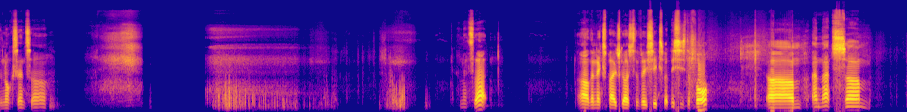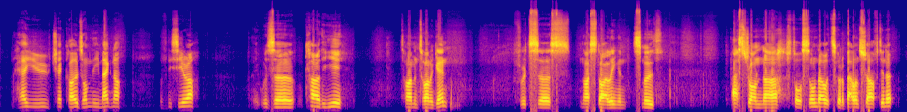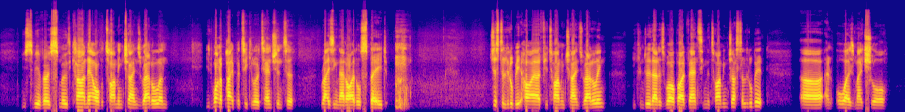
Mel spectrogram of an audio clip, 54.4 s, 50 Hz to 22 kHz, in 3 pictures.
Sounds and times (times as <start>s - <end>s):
Speech: 0.0s - 1.0s, 9.2s - 9.8s, 11.5s - 14.2s, 14.8s - 17.4s, 18.4s - 20.6s, 21.4s - 22.0s, 23.2s - 25.1s, 26.1s - 27.3s, 28.4s - 31.4s, 32.8s - 36.0s, 36.7s - 44.5s, 46.1s - 48.4s, 49.0s - 51.6s, 52.3s - 54.0s.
